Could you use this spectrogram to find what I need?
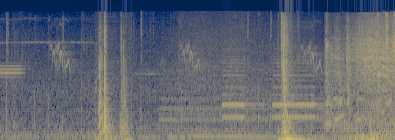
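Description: A car door opens and slams shut.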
